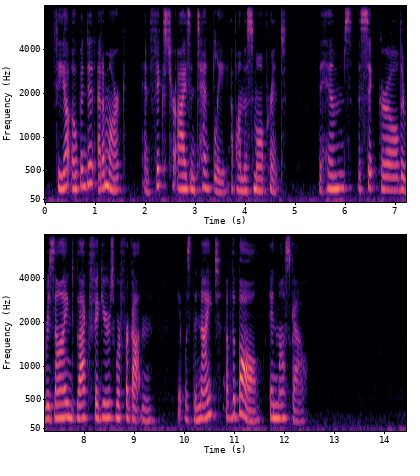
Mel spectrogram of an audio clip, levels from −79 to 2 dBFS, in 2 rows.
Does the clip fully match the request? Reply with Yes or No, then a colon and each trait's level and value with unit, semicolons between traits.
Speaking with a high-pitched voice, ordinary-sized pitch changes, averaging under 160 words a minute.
No: high, 205 Hz; narrow, 2.3 semitones; average, 145 wpm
